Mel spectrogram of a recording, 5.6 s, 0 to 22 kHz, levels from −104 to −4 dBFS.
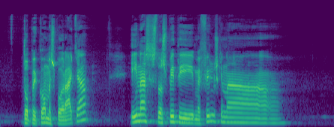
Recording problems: none

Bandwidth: 13.5 kHz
